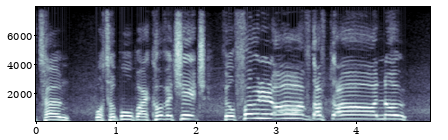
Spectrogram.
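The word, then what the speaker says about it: Kovačić: It's Kovacic.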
